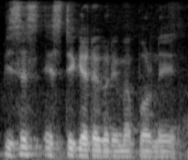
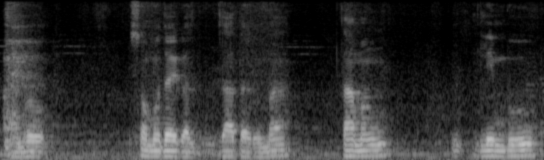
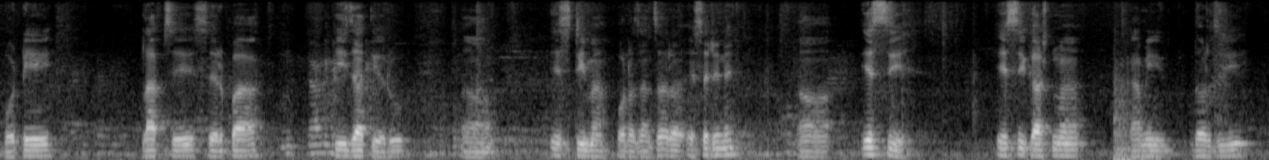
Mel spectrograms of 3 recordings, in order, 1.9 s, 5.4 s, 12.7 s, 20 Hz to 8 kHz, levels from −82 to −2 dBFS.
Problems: continuous background conversations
